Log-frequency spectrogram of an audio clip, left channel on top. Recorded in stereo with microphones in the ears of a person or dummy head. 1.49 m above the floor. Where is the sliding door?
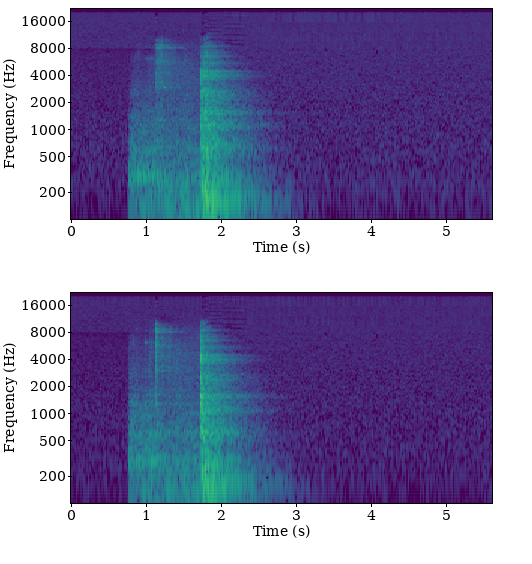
55° right (ahead or behind), 3.5 m.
